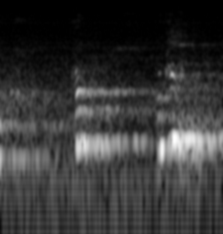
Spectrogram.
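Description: A dog whining in a few drawn-out, steady-pitched notes, one after another with short gaps, the last one the loudest.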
